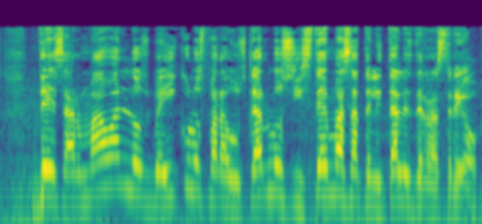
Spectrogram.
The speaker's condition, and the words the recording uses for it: No condition.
